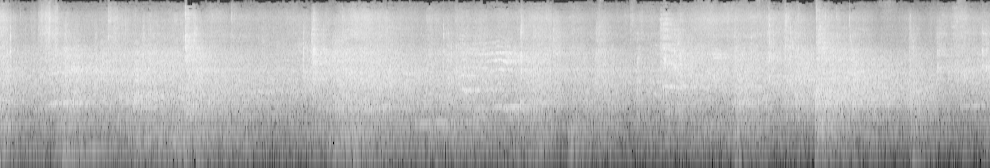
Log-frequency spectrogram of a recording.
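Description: Young players shout across a large echoing rink.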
